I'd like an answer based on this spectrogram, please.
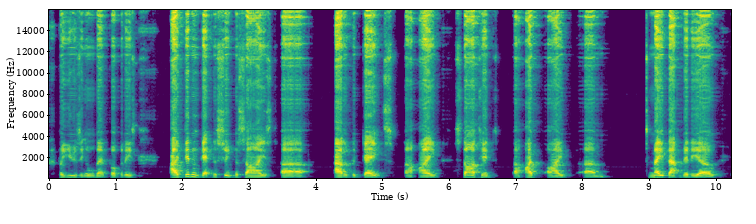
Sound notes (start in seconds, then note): none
